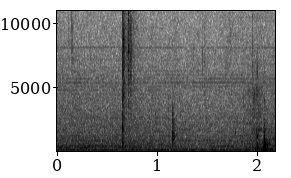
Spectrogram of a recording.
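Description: Two light ticks about half a second apart as fingers handle fishing line, over a faint steady hum.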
